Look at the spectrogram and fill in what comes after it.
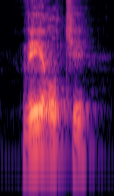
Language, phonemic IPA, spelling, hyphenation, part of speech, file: Dutch, /ˈʋeːrəl.tjə/, wereldje, we‧reld‧je, noun, Nl-wereldje.ogg
- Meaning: diminutive of wereld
